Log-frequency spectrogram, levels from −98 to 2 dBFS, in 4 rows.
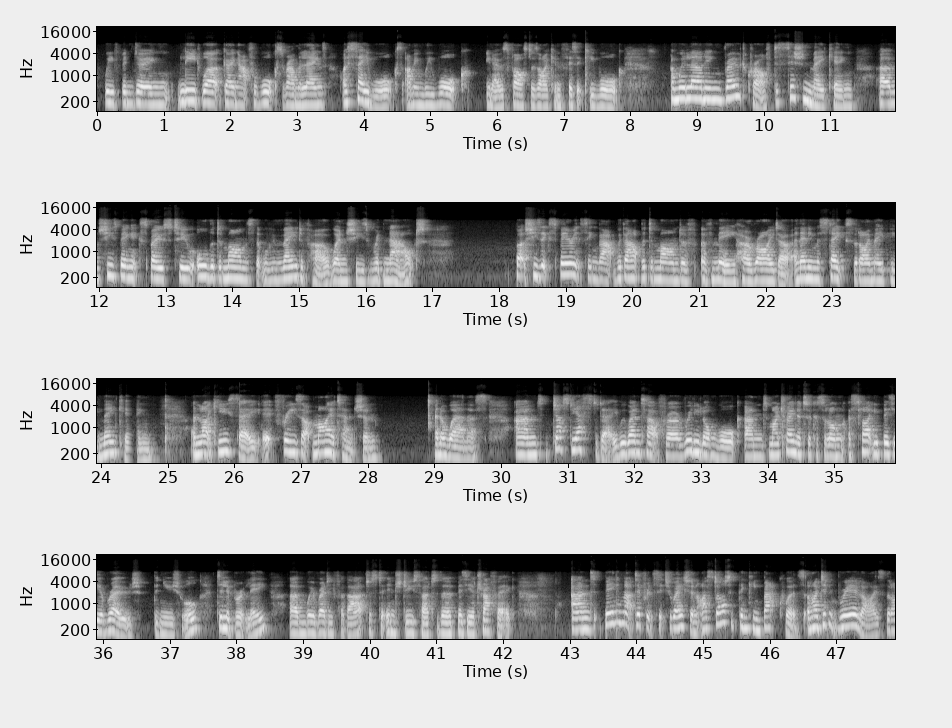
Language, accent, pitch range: English, British, 165-215 Hz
